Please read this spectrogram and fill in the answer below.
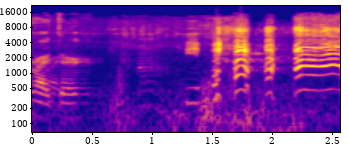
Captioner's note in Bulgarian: смее се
